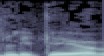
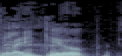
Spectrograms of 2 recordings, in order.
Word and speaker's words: Liqueo: Lo llamamos Liqueo, con pronunciación muy española. Cuando vamos a Estados Unidos lo americanizamos un poco, es Like-O.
